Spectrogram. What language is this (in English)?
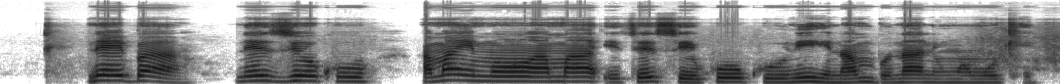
Igbo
